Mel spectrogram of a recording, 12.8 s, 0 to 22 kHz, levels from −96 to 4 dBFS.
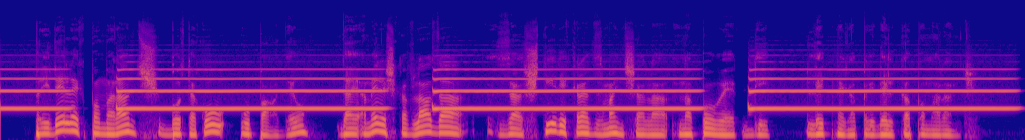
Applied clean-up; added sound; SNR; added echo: none; Trumpet; -2 dB; none.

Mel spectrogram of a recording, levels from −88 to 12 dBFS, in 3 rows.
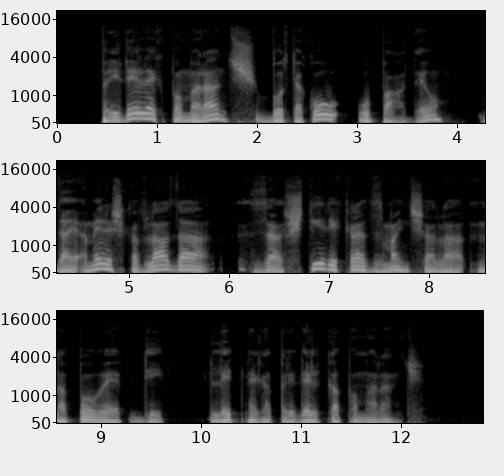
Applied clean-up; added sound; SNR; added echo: none; none; none; none.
